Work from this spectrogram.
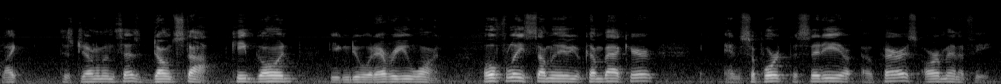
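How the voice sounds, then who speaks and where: A man with a raspy voice giving a short, plainspoken speech of encouragement, pausing with fillers. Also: medium pitch, warm tone. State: raspy voice this morning. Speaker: guest speaker, veterans and business leader.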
